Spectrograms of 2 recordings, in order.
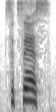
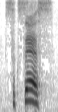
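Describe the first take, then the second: The two takes are said the same way.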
